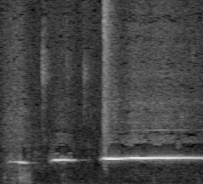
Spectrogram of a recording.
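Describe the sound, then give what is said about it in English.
A person whistles a short tune, a few clear pure notes ending in one long held tone, with a breathy start and no talking. “I still whistle that sometimes, just to...”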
